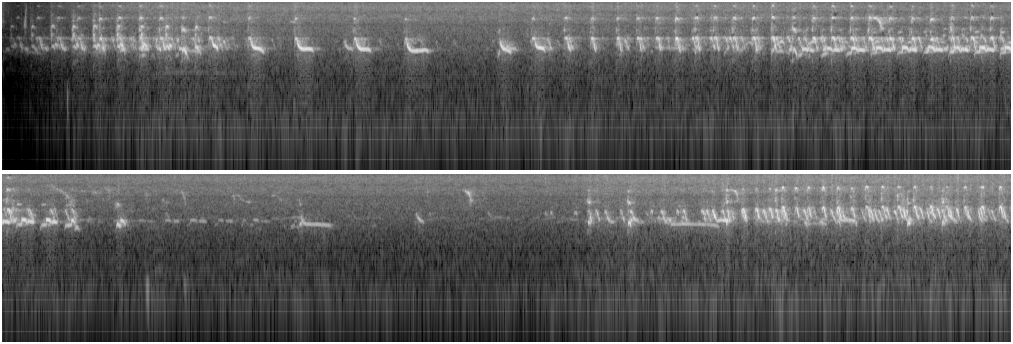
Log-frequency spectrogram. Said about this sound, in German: Stellt euch einfach mal vor, ihr sitzt am Wattenmeer, das Wasser ist weg, ihr guckt auf diese endlose Weite, auf glitzernde Wattrippel, auf die untergehende Sonne und dann hört ihr das hier.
